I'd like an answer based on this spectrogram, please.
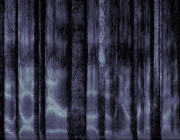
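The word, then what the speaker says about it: Odobert: By the way, it's not Odebart, Dermatron, it's Odog Bear.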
